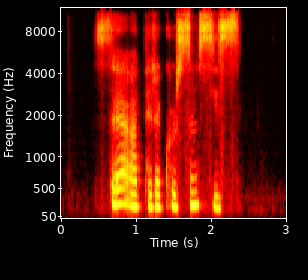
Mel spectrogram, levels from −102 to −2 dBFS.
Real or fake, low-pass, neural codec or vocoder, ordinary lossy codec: fake; 10.8 kHz; codec, 24 kHz, 1.2 kbps, DualCodec; Opus, 24 kbps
